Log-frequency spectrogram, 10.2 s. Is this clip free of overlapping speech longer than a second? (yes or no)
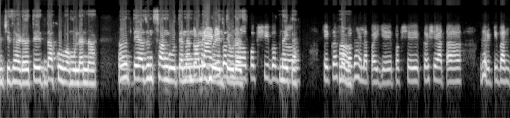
no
